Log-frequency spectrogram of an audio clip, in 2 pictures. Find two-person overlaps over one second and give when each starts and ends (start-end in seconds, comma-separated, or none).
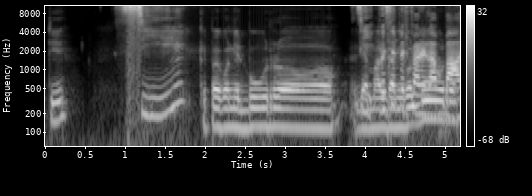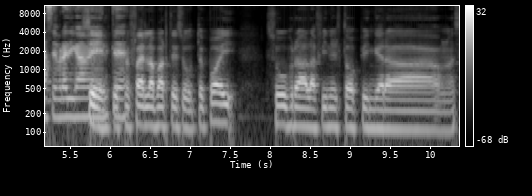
3.8-6.4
